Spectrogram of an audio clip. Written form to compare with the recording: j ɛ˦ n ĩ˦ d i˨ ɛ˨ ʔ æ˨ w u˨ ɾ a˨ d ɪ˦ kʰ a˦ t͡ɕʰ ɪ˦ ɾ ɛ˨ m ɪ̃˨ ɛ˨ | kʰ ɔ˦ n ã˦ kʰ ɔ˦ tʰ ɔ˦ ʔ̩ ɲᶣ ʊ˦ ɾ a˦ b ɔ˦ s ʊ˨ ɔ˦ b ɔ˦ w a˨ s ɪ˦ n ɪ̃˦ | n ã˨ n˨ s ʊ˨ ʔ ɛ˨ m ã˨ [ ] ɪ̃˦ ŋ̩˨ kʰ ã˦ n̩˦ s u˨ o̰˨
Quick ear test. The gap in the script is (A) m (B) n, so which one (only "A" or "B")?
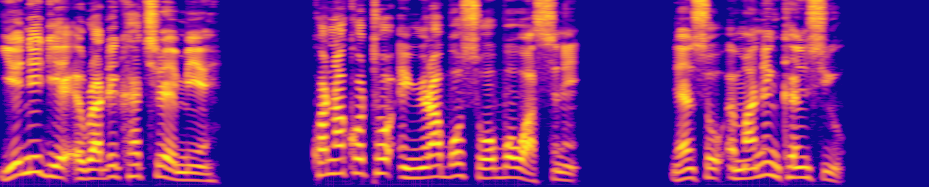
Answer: B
